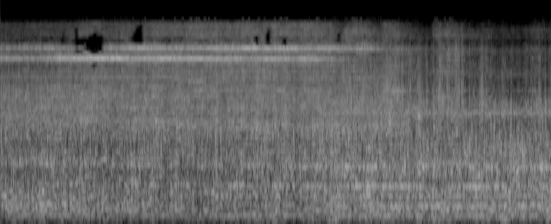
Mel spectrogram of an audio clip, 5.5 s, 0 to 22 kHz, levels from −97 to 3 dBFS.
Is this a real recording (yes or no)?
no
